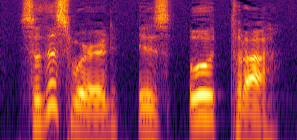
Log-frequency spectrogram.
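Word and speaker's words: утра: And the last letter is an O, and here it's pronounced in its typical way, A. So this word is utra, utra.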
